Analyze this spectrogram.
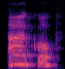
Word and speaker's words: coq: Seguimos avanzando ahora con la letra Q qui se prononce. Tenemos cinco, un coq, el gallo, fac.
